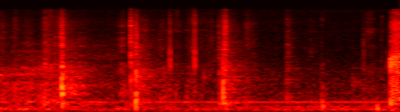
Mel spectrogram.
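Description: Plastic-and-paper blister packaging crackling, with several sharp clicks, as fingers work at it to free a tiny flash drive that is stuck inside.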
